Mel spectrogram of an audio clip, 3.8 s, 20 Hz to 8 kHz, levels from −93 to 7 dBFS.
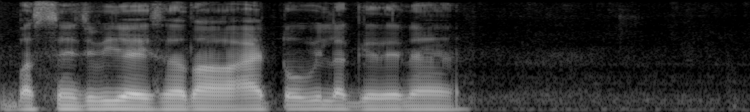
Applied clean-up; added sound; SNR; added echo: none; none; none; none.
